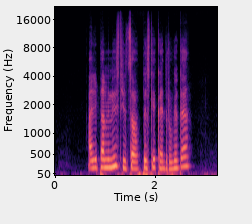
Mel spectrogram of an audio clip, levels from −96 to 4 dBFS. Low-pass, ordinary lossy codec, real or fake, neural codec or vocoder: 19.8 kHz; none; fake; codec, 44.1 kHz, 2.6 kbps, DAC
